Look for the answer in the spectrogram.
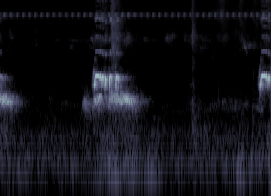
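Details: Perkutut, or zebra dove, giving one soft rolling cooing phrase that drops into a lower hum, then a quiet pause before the next phrase begins.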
